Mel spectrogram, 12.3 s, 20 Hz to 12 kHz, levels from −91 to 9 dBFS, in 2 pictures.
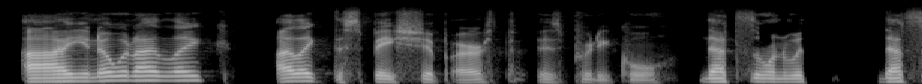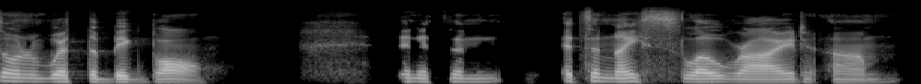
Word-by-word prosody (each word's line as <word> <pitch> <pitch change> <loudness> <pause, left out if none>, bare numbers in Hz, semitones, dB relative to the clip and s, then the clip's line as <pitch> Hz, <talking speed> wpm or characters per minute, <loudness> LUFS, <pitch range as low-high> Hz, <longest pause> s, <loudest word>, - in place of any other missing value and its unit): I 135 +2 +7
You 145 0 +1
know 160 +2 +3
what 180 0 +1
I 175 0 +6
like? 180 0 -2 0.3
I 135 - +4
like 150 0 +1
the - - -9
Spaceship - - -3
Earth - - -3
is - - -10
pretty - - -10
cool. 95 -1 -8 0.2
That's 130 0 +1
the 135 - -3
one 130 -1 -1
with 125 0 -1 0.5
that's 135 0 0
the 160 - +2
one 135 -3 -1
with 135 0 +3
the 130 - +2
big 110 -2 0
ball 110 -5 +2 1.2
and 140 -1 -3
it's 130 - -5
a - - 0
n 125 0 -10 0.4
it's - - -2
a - - +4
nice 135 0 +1
slow 120 -1 +1
ride, 110 0 +2
um, 105 +2 -7
130 Hz, 170 wpm, -24 LUFS, 115-140 Hz, 1.2 s, I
